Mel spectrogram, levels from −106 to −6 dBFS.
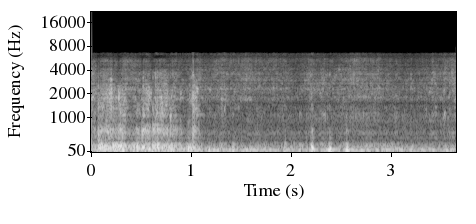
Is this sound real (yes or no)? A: no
